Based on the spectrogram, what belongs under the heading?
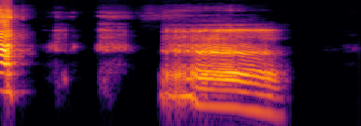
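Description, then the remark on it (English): A leg rubs against a wooden dresser: a few short squeaky creaks, then one loud, drawn-out, low groaning squeak that sounds fart-like, with no talking. “that was not a fart. That was my leg rubbing up against this dresser. See?”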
